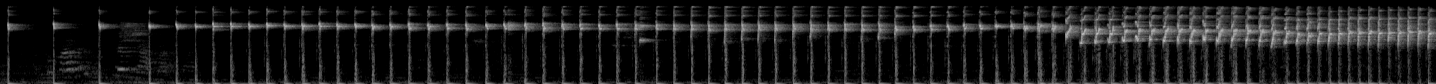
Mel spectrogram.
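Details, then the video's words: Lovebird ngekek panjang, a long chatter played to provoke rivals: a thin, very high steady trill of fast ticks that builds and breaks into harsher, broader chattering over the last few seconds. "Suara Lovebird ini Paling Bagus Buat Pancingan Lawan EMOSI Ngekek Panjang"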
